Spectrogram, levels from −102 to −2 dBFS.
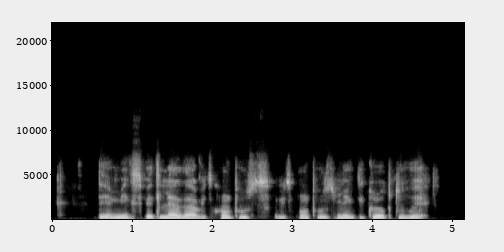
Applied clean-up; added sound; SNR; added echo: neural mask model Resemble Enhance denoiser.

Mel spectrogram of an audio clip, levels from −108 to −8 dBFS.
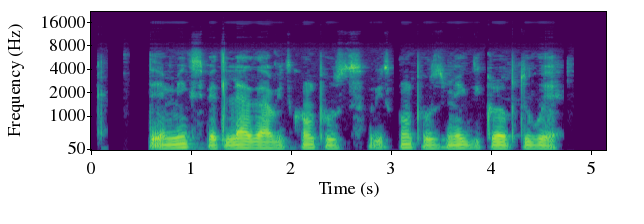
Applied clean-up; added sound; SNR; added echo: none; none; none; none.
